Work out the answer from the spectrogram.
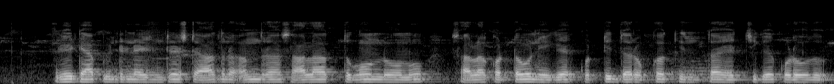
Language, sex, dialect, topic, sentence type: Kannada, male, Dharwad Kannada, banking, statement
